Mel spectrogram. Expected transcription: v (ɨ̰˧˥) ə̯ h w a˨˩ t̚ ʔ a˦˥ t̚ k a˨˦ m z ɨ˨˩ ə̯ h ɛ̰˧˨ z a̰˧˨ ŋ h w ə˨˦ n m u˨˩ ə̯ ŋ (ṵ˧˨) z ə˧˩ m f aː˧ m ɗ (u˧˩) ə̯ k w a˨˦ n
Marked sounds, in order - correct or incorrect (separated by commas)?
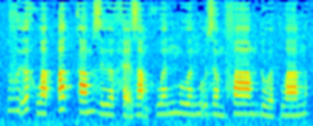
correct, correct, correct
